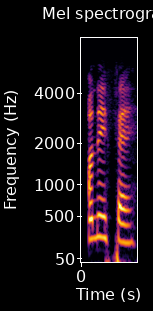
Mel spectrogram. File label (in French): en effet, French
